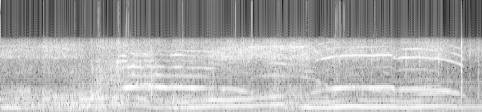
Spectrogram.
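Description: Rally car engine revving hard on a dirt stage, its pitch swinging up and down several times as the revs rise and fall.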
